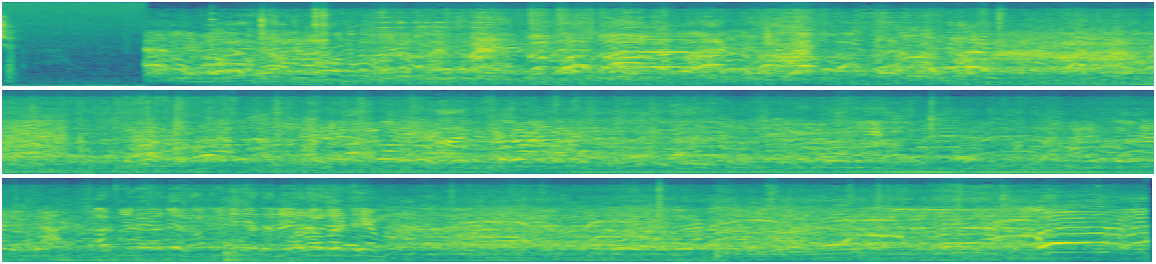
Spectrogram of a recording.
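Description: A crowd of young men shouts and clamours outdoors.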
